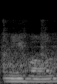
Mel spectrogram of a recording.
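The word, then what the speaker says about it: 日本: In Japan, it's pronounced Nihon, which is the Pacific island nation off the coast of mainland Asia.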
